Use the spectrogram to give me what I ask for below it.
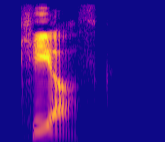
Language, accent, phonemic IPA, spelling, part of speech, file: English, US, /ˈkiˌɑsk/, kiosk, noun, En-us-kiosk.ogg
- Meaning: A small enclosed structure, often freestanding, open on one side or with a window, used as a booth to sell newspapers, cigarettes, etc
